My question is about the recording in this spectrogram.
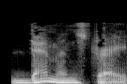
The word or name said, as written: demonstratedly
